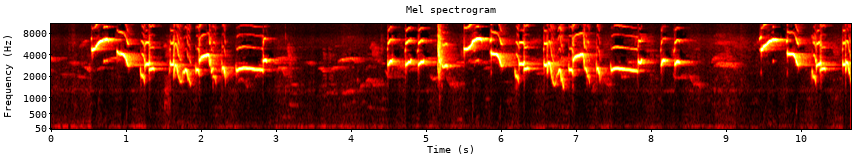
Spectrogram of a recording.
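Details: Song of the Oriental magpie-robin: three lively bouts of varied whistled and chirping notes, each several seconds long, divided by short quiet gaps.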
